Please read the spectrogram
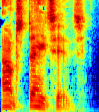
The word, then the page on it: outdated: British English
